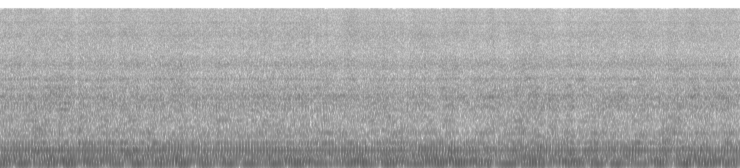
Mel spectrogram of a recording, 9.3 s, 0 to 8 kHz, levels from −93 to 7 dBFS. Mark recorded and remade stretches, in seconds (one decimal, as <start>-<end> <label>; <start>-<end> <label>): 0.0-0.4 recorded; 0.4-2.7 remade; 2.7-4.1 recorded; 4.1-9.3 remade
